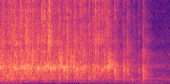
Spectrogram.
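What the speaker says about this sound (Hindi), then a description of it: "एक बार जोरदार तालियां" Loud, enthusiastic clapping from a crowd at a municipal review meeting in Deshnok, Bikaner, dense and steady before tapering off near the end.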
